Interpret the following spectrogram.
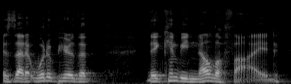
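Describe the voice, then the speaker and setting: A man in his thirties chats casually as a podcast co-host, spinning his points out in an animated, storytelling way. His voice sits at an ordinary middle pitch. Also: a little fast. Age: 30s. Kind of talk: casual chat.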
